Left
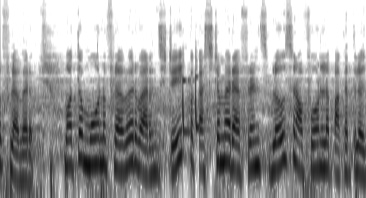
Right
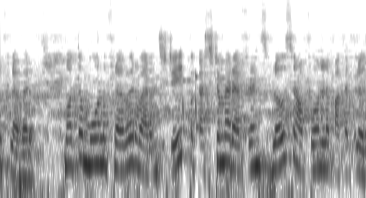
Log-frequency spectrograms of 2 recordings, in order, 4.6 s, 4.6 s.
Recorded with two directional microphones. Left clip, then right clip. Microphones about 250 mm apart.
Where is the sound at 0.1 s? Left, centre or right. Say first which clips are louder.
Left 13 dB; left.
